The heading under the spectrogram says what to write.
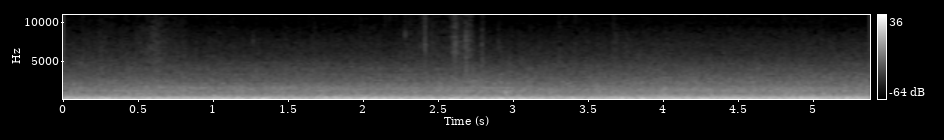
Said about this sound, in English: I'm driving. Hang on just a second. I'm reading and there's some traffic coming, so I gotta pay attention.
